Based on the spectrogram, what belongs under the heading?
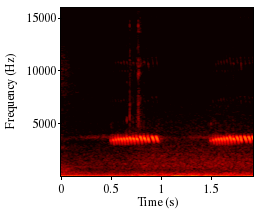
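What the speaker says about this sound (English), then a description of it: "we're getting all those fucking cricket noises, for sure" Crickets chirp in the Higurashi video game, two clear trilling bursts at a steady pitch over a quiet low background hum.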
